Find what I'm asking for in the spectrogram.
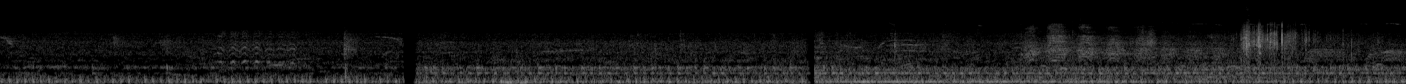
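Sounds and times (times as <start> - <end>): steady low hum: 0.0 - 14.0
crows cawing: 10.1 - 14.0.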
